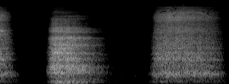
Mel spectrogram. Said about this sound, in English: And you breathe like this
